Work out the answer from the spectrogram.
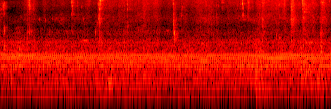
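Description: Faint chewing and wet mouth sounds of spaghetti being eaten, with a few small clicks, over a steady low hum.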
